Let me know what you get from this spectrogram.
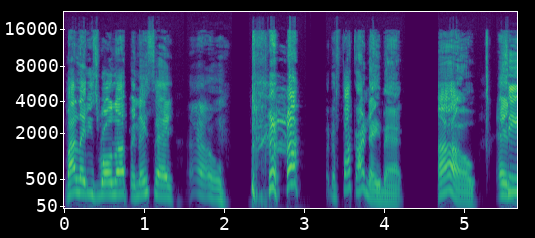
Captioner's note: laughs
